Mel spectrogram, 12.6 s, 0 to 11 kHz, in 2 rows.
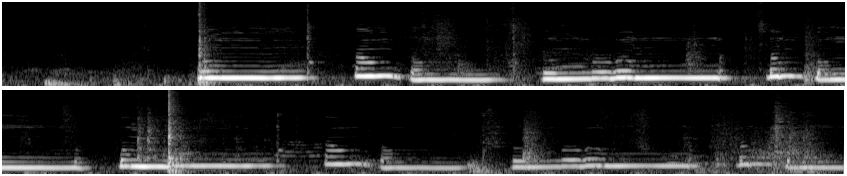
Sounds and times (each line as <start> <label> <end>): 1.5 singing 12.6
